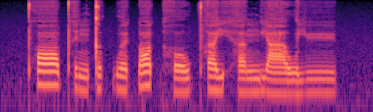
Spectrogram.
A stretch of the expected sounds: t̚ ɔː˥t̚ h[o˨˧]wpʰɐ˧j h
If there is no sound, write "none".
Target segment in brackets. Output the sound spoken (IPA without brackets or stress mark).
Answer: o˨˥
